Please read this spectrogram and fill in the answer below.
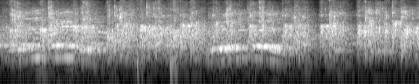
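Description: Faint scattered hand-clapping from a small church congregation, with quiet voices in the background.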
